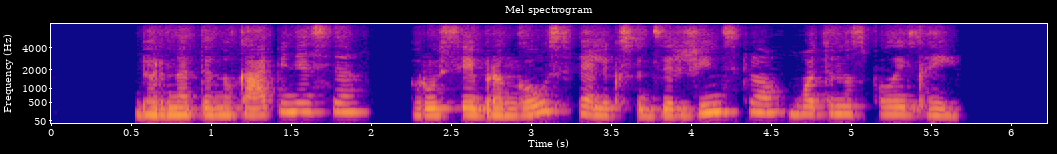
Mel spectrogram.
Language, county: Lithuanian, Vilnius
